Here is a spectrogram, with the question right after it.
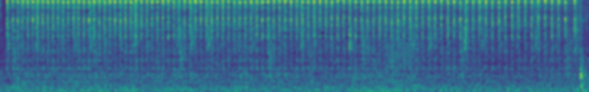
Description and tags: bike cvrk
Riding a bike without pedalling
bicycle, bike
